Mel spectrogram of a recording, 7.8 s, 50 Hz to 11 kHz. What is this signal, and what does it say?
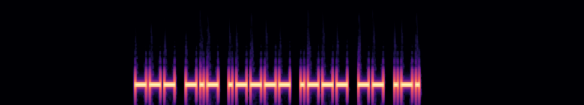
Morse code, heard as a keyed tone, about 25 wpm, 700 Hz. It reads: OK1JMR
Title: DXCC-100 Call Signs - 6 Characters - 25wpm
